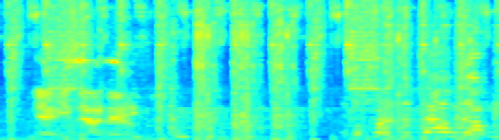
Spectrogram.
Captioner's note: door banging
